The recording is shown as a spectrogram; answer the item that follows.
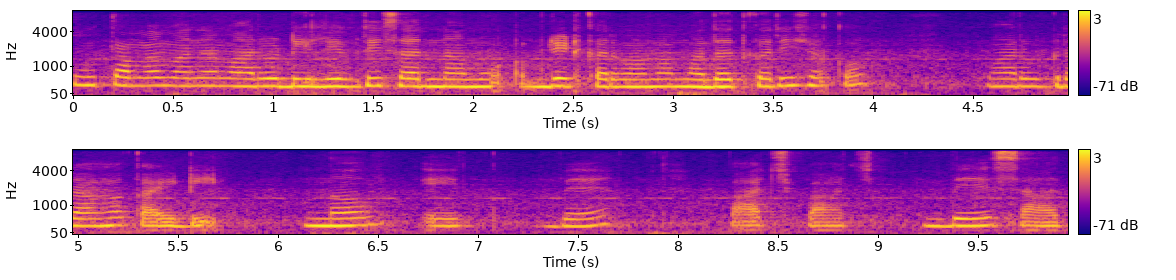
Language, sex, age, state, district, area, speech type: Gujarati, female, 18-30, Gujarat, Surat, urban, read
